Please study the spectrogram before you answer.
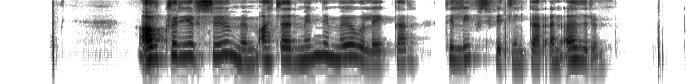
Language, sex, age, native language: Icelandic, female, 50-59, Icelandic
